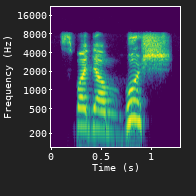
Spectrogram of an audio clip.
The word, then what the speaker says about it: स्वयंभुः: स्वयंभू, स्वयंभू य के ऊपर आघात, आधा म भू दीर्घ और विसर्ग का उच्चारण आधा श, स्वयंभुष, स्वयंभुष, शंभु भूरस्व, रादित्य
